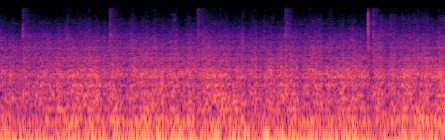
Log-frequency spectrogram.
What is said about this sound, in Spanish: Justo en este momento el metro, el metro se ha detenido por completo. Las puertas se abren.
